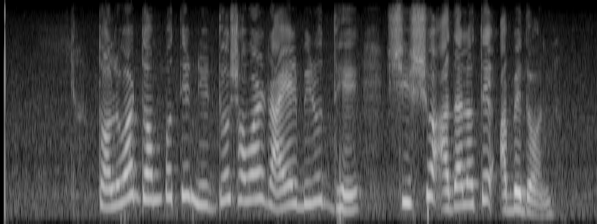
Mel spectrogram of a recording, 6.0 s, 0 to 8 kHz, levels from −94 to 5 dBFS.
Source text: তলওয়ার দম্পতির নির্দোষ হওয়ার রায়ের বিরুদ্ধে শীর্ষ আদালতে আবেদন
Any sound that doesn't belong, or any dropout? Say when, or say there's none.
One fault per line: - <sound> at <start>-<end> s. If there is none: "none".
none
